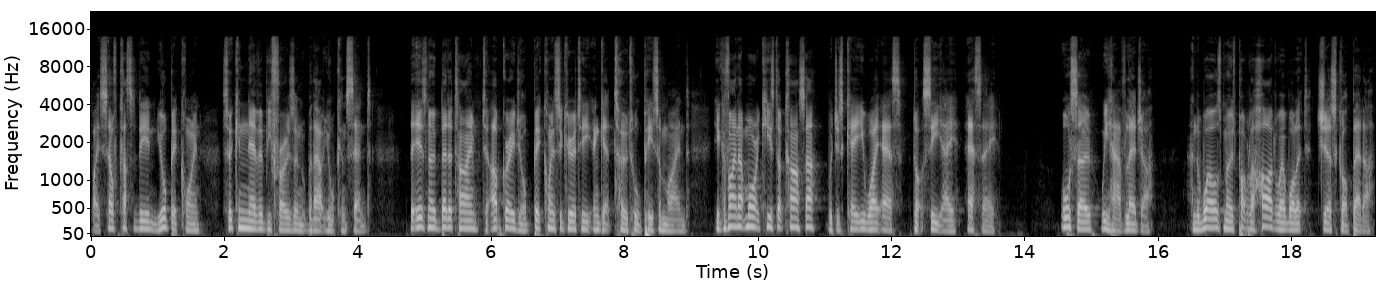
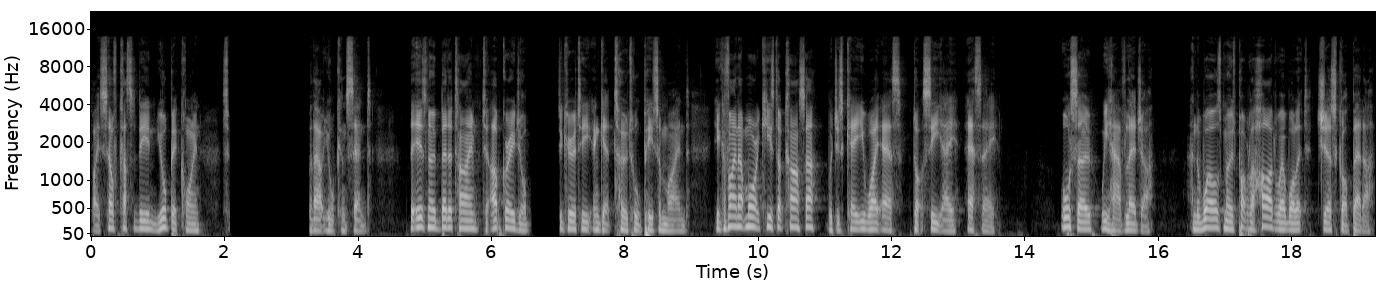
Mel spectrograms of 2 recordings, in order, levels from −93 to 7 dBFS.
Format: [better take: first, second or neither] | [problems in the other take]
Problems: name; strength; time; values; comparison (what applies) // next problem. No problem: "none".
first | audio cutting out; at 2 s for 1 s and at 6.5 s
